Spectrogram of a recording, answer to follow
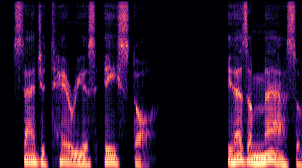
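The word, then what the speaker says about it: Sagittarius A*: At the heart of the Milky Way, about 26,000 lighty years from Earth, lies a super massive black hole called Sagittarius A, pronounced Sagittarius A star.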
